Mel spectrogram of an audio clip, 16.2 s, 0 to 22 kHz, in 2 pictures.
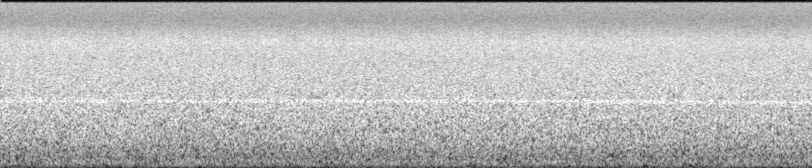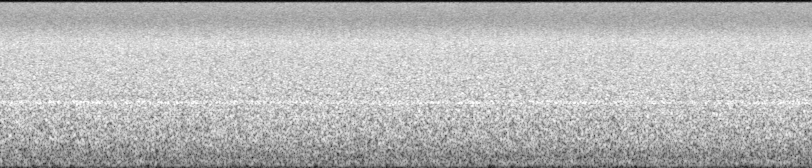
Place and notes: Devils Den State Park - Night Time Campground Sounds
Night time sounds of Campground E at Devils Den State Park. It is mostly quiet with the exception of Lee Creek running in the background.
15 April, 22:20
